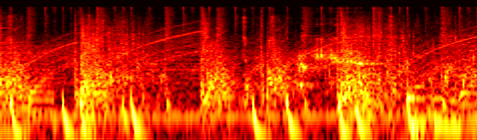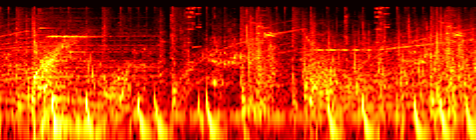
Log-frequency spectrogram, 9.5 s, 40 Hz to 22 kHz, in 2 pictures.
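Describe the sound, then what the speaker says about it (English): A Gatling gun type enemy in Splatoon 2 Octo Expansion firing rapid continuous bursts, dense clattering shots layered with splats and whooshing game effects, steady and busy throughout, with no talk. "there's also like a Gatling gun type of enemy"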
